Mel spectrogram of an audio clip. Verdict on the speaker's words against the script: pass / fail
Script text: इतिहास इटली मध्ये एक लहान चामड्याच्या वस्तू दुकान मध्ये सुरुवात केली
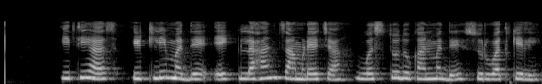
pass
